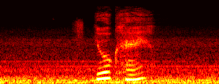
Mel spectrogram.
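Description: A young woman asks a short question softly and with concern, close by.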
